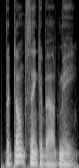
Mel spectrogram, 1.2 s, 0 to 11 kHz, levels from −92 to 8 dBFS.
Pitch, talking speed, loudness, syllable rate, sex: 90 Hz, 250 wpm, -17 LUFS, 5.7 syllables/s, male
